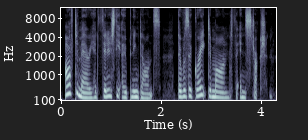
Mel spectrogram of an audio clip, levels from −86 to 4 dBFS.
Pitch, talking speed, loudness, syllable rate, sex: 210 Hz, 195 wpm, -19 LUFS, 7.0 syllables/s, female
